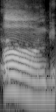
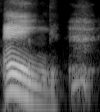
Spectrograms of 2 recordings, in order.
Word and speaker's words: Aang: It's not Ong, it's Aang.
